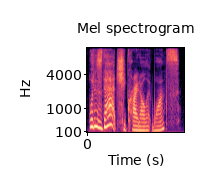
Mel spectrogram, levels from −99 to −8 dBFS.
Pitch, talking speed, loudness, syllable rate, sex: 215 Hz, 245 wpm, -17 LUFS, 4.5 syllables/s, female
